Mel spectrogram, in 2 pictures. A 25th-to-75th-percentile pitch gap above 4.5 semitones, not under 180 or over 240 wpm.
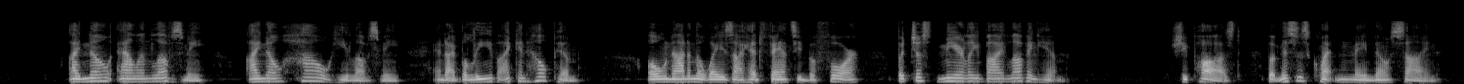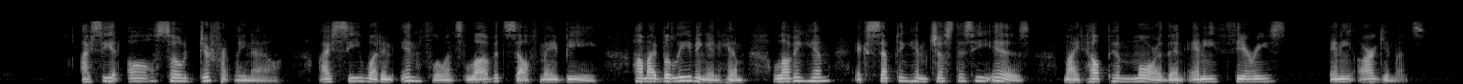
No: average, 4.9 semitones; average, 160 wpm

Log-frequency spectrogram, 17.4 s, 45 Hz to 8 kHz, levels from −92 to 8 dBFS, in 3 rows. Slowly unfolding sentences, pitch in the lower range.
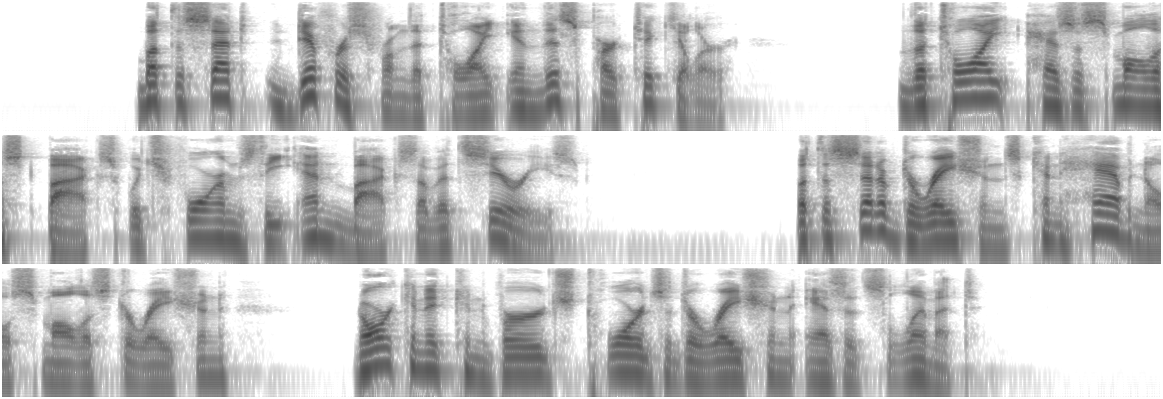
No: average, 150 wpm; low, 120 Hz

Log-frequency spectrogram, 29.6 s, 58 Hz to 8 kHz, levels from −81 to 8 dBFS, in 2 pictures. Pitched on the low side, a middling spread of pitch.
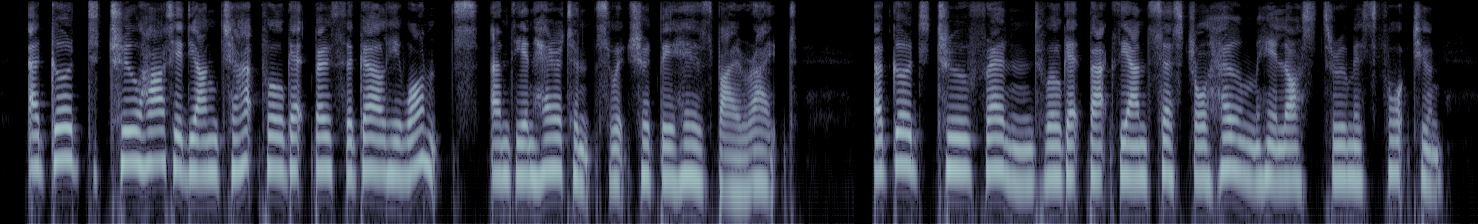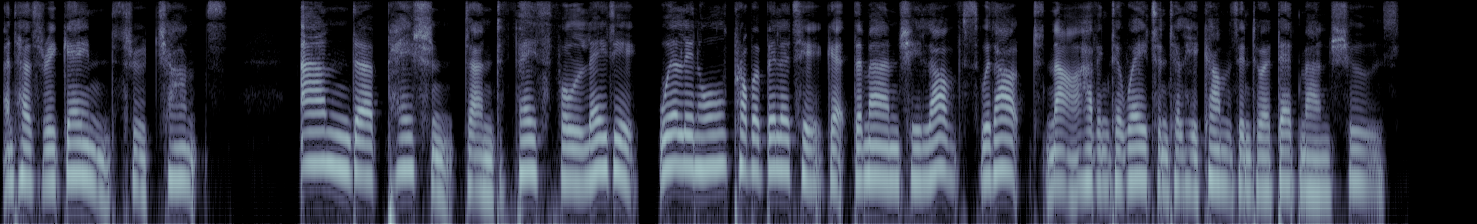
No: medium, 165 Hz; average, 4.3 semitones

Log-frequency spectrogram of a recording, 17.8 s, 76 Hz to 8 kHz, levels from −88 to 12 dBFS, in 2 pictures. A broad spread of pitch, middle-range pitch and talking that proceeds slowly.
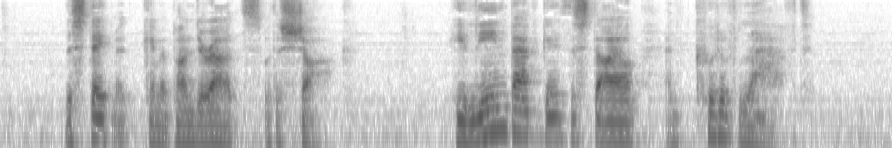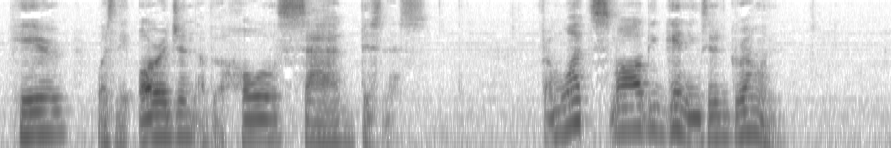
No: wide, 6.3 semitones; low, 105 Hz; slow, 115 wpm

